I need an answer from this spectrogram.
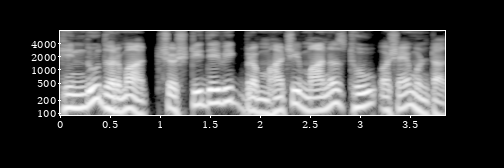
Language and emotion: Goan Konkani, neutral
